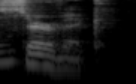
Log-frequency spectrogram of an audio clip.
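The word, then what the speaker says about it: Czervik: How do they pronounce it in the movie? – Cervic. – Cervic. Yeah, that makes sense. There's a lot of sexual innuendos in this. Sounds like cervix.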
